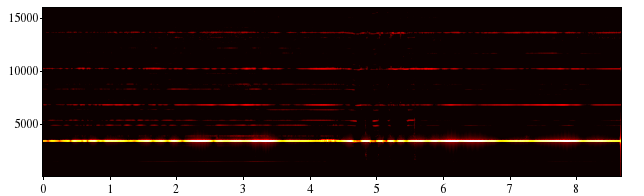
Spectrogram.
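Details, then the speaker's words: Gentex GX90 horn strobe, made November 28, 2000, with fixed 1575 candela strobe, battery powered: loud, steady high-pitched continuous tone without the three-beep pattern; sounding normally. "It's kind of like a smoke alarm, but just a continuous beep instead of the normal code 3 you hear with smoke alarms in your house."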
